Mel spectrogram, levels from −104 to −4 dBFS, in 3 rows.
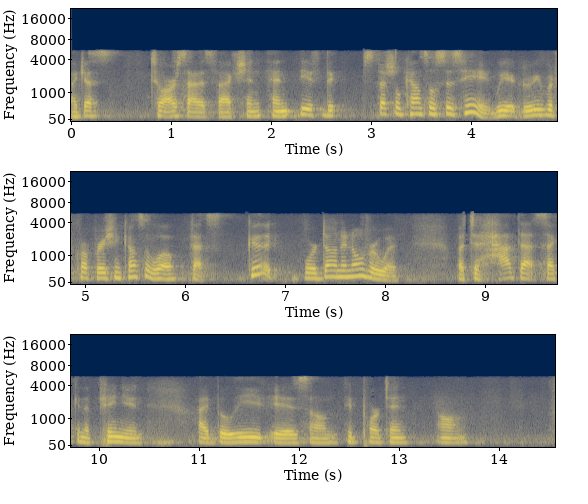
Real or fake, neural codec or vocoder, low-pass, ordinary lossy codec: fake; codec, 24 kHz, 0.9 kbps, WavTokenizer, large speech release; 5.4 kHz; AAC, 24 kbps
